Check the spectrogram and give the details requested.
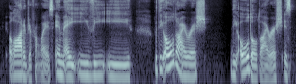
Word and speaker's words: Maeve: But, it's been anglicized a lot of different ways, M-A-E-V-E. But the old Irish is M-E-D-B. And how'd you pronounce that? Maeve. Maeve, not Mauve.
